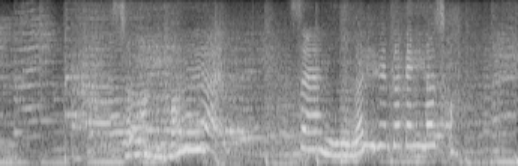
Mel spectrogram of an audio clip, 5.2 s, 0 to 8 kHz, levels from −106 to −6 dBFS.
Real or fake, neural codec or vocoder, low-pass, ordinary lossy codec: fake; codec, 16 kHz, 0.5 kbps, X-Codec, HuBERT features, trained on general audio; none; none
